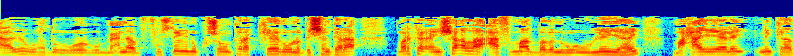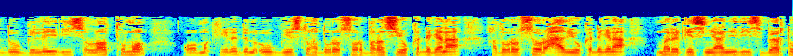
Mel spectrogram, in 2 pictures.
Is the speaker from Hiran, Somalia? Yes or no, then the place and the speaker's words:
no; Qoryooley, Lower Shabelle, Somalia; born there; anigu waxaan ku dhashay Qoryooley degmada Qoryooley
